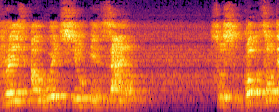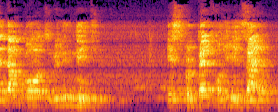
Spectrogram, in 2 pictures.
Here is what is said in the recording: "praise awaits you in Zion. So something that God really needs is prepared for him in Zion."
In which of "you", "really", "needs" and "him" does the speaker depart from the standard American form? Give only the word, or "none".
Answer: needs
